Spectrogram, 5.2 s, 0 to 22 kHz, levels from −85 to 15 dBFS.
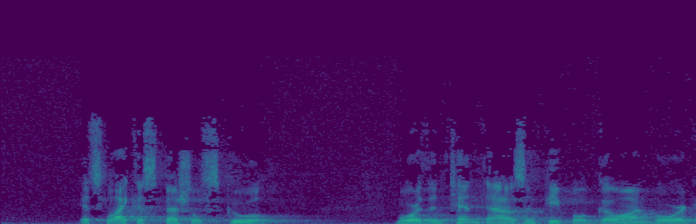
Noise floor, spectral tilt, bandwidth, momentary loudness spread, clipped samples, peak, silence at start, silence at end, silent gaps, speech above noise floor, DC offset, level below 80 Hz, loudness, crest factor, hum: -61 dBFS; -5 dB/octave; 16 kHz; 8 LU; under 0.1%; -14 dBFS; 0.15 s; 0 s; none; 28 dB; under 0.1%; -66 dBFS; -33 LUFS; 20 dB; none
